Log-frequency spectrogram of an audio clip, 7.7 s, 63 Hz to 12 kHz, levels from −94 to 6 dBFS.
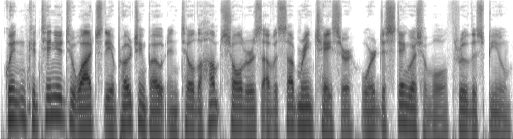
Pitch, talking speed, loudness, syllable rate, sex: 100 Hz, 155 wpm, -22 LUFS, 5.1 syllables/s, male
